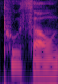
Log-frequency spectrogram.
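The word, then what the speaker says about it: πύθων: divination means poof python which is pronounced puthon in Greek who brought her Masters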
